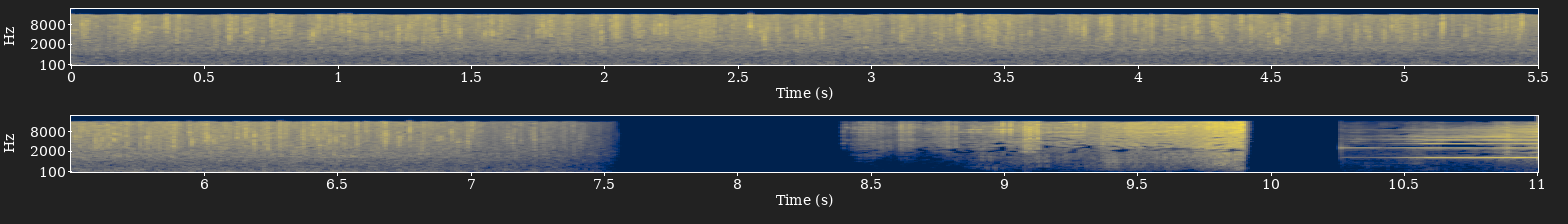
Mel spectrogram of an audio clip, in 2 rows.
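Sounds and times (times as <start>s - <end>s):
rain falling steadily: 0.0s - 7.6s.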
